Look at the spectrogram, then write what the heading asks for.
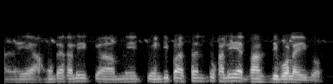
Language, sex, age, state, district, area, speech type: Assamese, male, 30-45, Assam, Jorhat, urban, conversation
